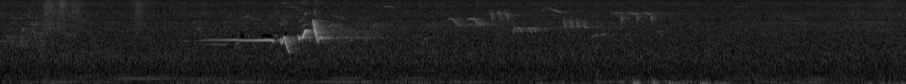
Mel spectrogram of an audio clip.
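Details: Japanese bush warbler (uguisu) singing in the mountains of Yamagata, Japan: one long steady whistle followed by a quick twisting flourish, fairly distant, with faint high chirps from other birds and low steady background hum.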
